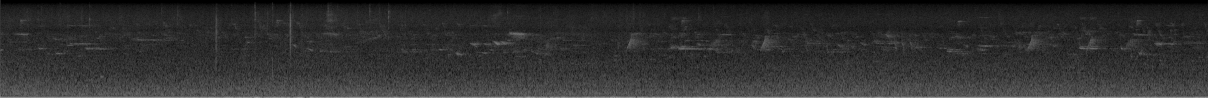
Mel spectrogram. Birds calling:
Iiwi (Drepanis coccinea)

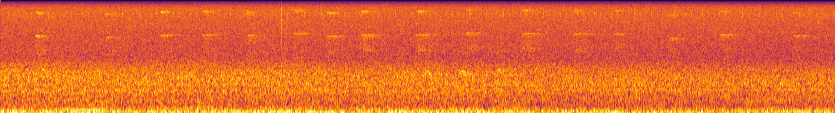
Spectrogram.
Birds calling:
Hairy Woodpecker (Dryobates villosus)

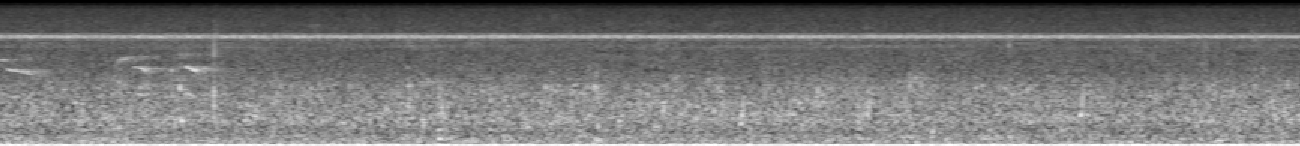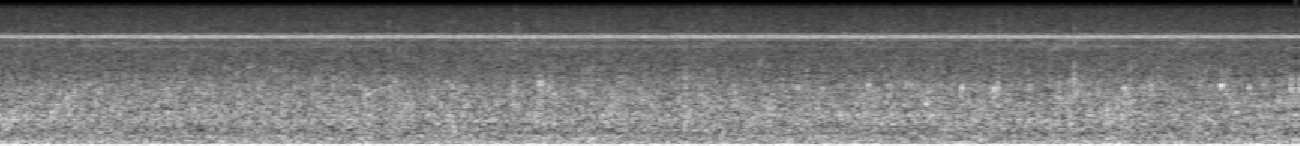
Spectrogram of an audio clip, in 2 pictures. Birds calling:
Brown Jay (Psilorhinus morio)

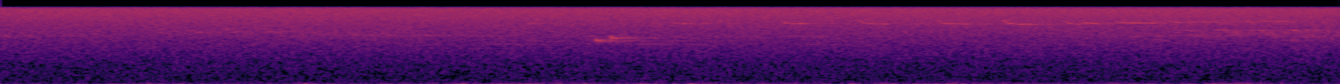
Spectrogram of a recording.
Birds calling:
Golden-crowned Kinglet (Regulus satrapa)
Western Tanager (Piranga ludoviciana)
Red-breasted Nuthatch (Sitta canadensis)
Yellow-rumped Warbler (Setophaga coronata)

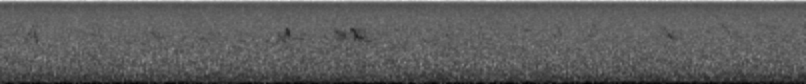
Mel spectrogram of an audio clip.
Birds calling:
House Finch (Haemorhous mexicanus)

